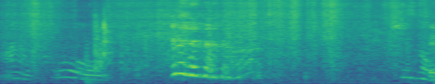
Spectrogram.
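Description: Wordless excited vocal exclamations from women, short pitched sounds that bend up and down, the loudest about halfway in, over light rustling of tissue paper pulled from a gift bag.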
